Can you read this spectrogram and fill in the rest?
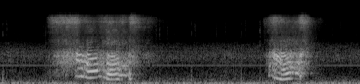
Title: few sneezes, stiffles, sniffing and noseblow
